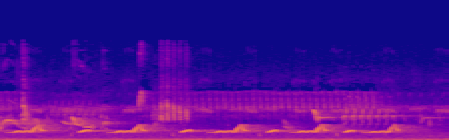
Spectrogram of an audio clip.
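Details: Nighttime Eastern whip-poor-will giving a brisk series of whistled phrases, two low notes leading into a sharply rising final note, about one per second, with brief higher bird notes around it.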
